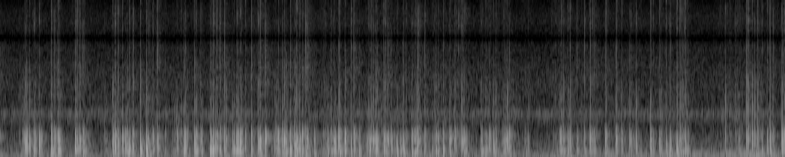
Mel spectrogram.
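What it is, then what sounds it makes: Woven fabric pillow scratched. Long natural fingernails scratch across a brown, soft, stuffed cushion of textured woven fabric, producing a steady run of quick, dry, crackly scratching bursts. The rasping sits mostly in the low-mid range, with brief lighter stretches between the denser passages.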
